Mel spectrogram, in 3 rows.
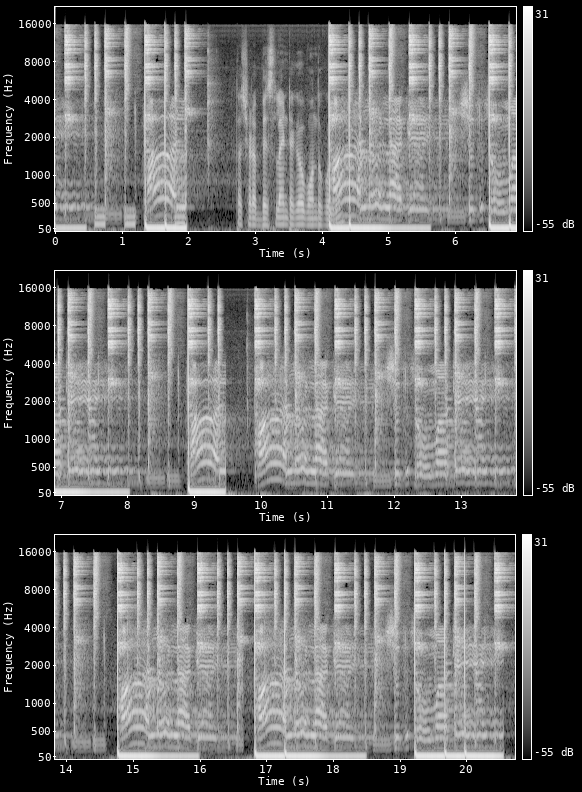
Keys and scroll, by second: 2.2 space, 4.2 space, 9.8 space, 14.8 space, 16.8 space.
